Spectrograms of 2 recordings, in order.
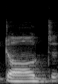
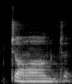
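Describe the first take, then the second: No difference in how they are said.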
